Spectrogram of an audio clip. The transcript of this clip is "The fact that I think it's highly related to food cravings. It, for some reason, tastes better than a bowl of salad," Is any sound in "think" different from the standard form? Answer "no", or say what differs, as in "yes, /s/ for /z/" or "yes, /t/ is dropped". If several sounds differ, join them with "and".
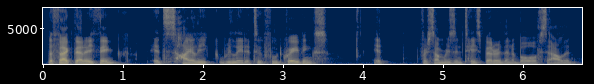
no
